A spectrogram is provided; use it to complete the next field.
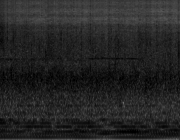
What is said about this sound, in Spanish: Dale un fuerte aplauso allá al Señor, dáselo al Rey de Reyes.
